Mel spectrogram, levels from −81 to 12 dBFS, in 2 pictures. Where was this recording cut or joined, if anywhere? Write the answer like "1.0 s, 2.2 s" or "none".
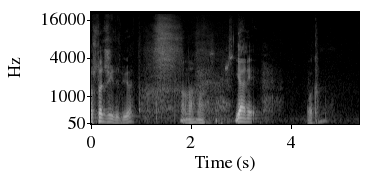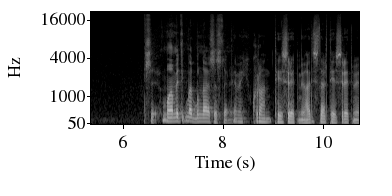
4.3 s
